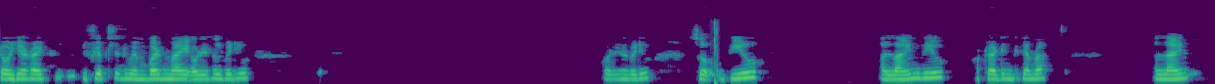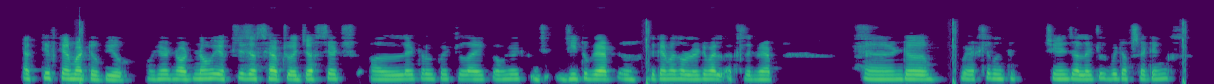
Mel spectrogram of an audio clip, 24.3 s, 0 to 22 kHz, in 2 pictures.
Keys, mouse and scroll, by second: 0.4-3.1 scroll up 1, 3.1-12.8 middle drag, 15.3 g.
